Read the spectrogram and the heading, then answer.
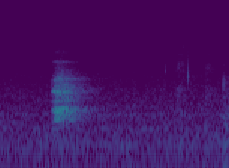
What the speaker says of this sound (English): Kova's upset. You upset my dog.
